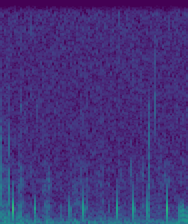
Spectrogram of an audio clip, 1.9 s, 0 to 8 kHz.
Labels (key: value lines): label: biophony, knock croak
recorder: SoundTrap 300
